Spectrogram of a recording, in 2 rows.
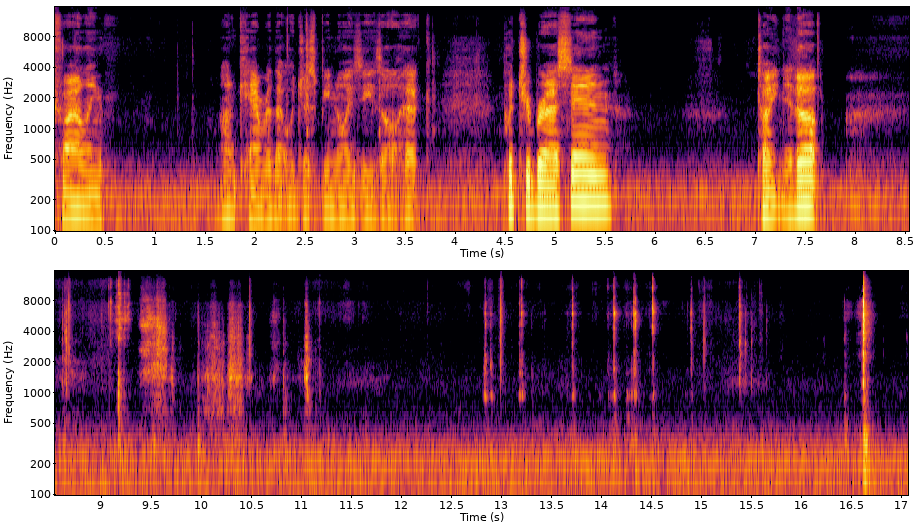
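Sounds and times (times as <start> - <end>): soft rubbing and scraping: 8.8 - 11.7.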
